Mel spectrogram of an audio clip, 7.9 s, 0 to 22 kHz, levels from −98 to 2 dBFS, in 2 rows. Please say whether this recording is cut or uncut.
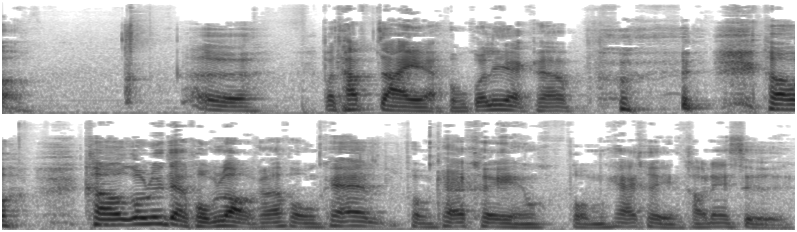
cut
